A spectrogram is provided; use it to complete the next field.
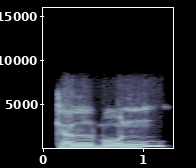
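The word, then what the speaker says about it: كلب: pakai kaf ya. Kal bun ini artinya anjing ya. Kemudian ada lafaz pakai qop qolbun ya. Walaupun satu ee ee dekat makhrajnya ya. Kalau kaf itu dia pangkal lidah menempel pada langit-langit lunak dan keras. Sedangkan qf itu menempel pada langit-langit lunak saja ya.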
